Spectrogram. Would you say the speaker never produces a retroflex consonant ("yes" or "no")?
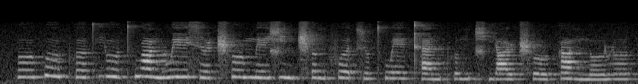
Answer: no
